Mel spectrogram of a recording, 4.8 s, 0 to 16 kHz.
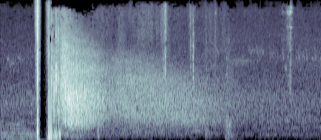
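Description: A single shot from a J. P. Sauer und Sohn single-shot rifle firing a black-powder 11 mm Mauser cartridge, about half a second in, its report echoing and dying away over about two seconds.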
